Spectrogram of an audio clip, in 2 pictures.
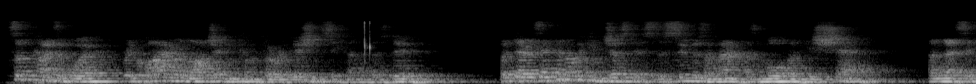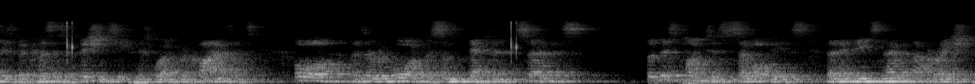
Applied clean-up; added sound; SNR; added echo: none; Finger snapping; 20 dB; reverberation time 1.3 s.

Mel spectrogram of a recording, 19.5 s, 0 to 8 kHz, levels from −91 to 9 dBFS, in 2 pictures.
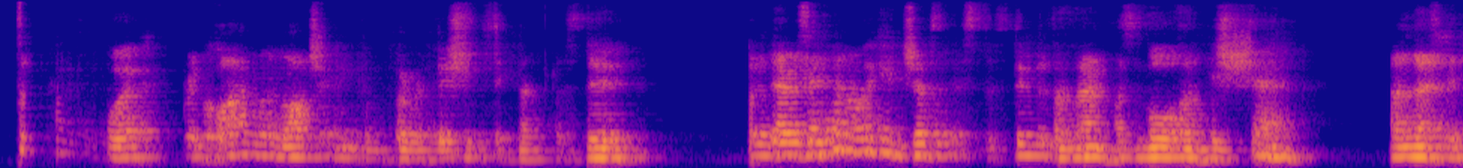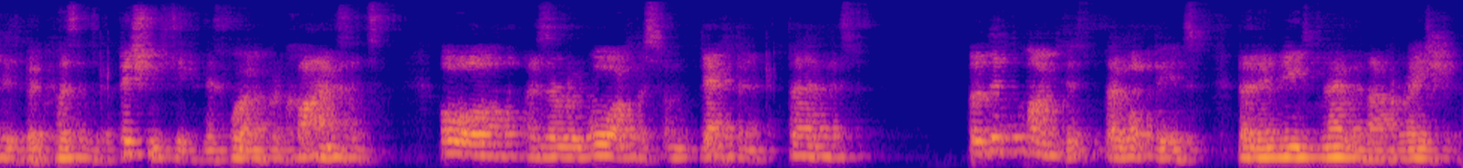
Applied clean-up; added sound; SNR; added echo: neural mask model DeepFilterNet 3.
